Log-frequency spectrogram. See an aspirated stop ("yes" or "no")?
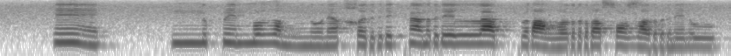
no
